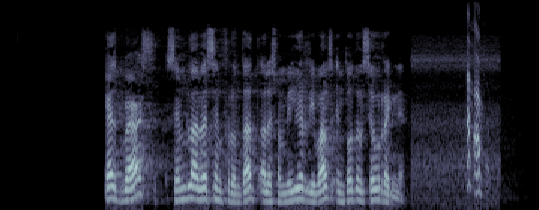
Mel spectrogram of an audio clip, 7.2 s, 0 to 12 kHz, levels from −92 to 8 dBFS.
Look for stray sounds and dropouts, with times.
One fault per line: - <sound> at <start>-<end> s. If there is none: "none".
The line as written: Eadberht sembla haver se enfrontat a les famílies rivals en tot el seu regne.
- chirp at 6.2-6.5 s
